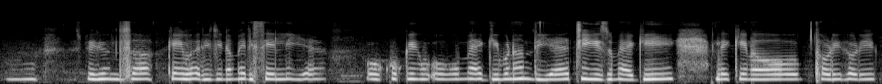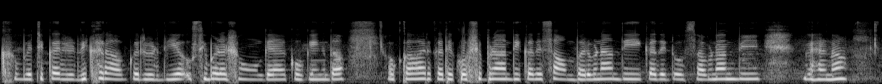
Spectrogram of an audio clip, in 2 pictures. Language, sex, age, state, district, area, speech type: Dogri, female, 18-30, Jammu and Kashmir, Samba, rural, spontaneous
